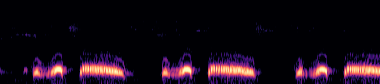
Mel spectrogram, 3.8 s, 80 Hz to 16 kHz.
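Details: Cooing spotted dove, Ninh Thuận, Vietnam: three clear phrases, each a short two-part note rising at the end, then a sustained steady coo, repeating roughly every 1.3 seconds.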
